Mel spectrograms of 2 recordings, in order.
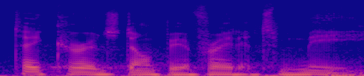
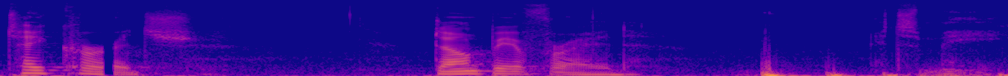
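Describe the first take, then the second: First: Said in the usual way. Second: Tender words of Jesus trailing into a hush; gentle fading to a whisper. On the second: Acted. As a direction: comfort them, let it sink to a whisper. Jesus's words, first telling.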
